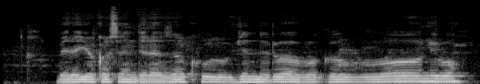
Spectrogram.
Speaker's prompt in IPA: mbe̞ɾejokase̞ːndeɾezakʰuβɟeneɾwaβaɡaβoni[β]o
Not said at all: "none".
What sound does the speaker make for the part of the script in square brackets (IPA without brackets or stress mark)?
β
